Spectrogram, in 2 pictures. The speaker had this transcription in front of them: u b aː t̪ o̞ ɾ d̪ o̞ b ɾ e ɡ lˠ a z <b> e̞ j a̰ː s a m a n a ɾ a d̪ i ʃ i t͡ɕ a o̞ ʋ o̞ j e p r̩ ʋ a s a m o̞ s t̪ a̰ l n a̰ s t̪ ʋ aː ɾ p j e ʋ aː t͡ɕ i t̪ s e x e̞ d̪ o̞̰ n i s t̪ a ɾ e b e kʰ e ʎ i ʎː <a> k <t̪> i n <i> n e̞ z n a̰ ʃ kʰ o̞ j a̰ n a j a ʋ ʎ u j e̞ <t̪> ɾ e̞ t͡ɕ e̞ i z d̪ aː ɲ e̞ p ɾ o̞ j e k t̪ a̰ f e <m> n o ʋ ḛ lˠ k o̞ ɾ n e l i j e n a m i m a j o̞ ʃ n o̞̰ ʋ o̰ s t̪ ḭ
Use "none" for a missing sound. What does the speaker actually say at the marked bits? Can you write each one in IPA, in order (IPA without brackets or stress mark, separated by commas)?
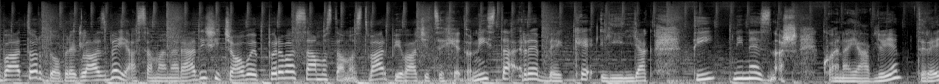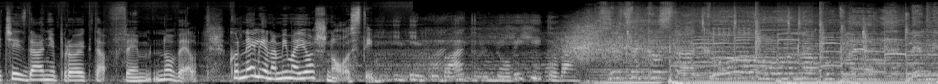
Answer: b, a, t̪, i, t̪, m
